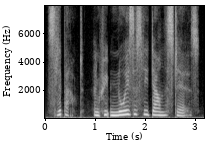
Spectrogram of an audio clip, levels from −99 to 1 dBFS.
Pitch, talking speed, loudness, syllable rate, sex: 245 Hz, 150 wpm, -17 LUFS, 3.9 syllables/s, female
